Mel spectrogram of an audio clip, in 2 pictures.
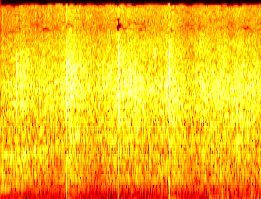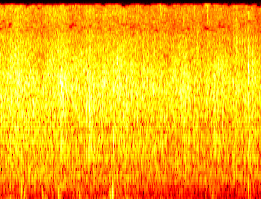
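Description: A church audience claps steadily for the Lord during a service, dense overlapping handclaps at a moderate, even level for several seconds, with no voices standing out.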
